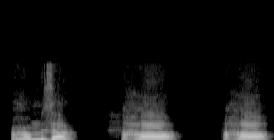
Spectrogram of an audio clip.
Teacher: এখানে রয়েছে হামজা হা। হালাকের বা কণ্ঠনালীর শুরু হতে উচ্চারিত হয়।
